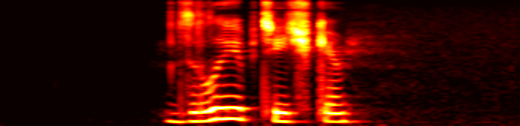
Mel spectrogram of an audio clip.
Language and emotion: Russian, neutral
